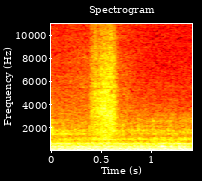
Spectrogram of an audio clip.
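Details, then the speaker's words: 2009 Volvo V70, idling with check-engine light on: uneven stumbling rumble, misfire; codes include P0303 cylinder 3 misfire, knock sensor and throttle codes. "Ja, vi hör lite misständningar när han går på tomgång här."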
